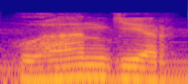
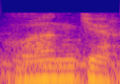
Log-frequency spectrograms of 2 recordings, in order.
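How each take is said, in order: First: The name is called more loudly. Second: The name is called quietly. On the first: "уже громче сказала она" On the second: "тихо позвала Флориан"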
